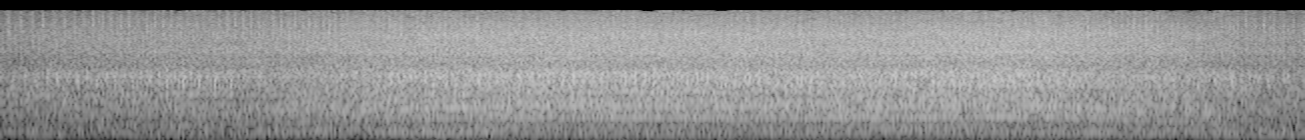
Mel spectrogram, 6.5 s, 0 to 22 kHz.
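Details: Freshly rebuilt Toyota 22RE four-cylinder idling with a steady, fairly even tapping about four per second in the upper range; unexplained knock at idle worrying the owner.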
